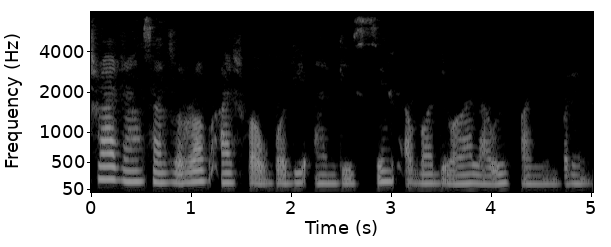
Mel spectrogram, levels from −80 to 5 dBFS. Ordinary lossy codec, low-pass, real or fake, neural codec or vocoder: none; 7.2 kHz; real; none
